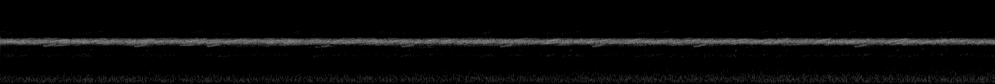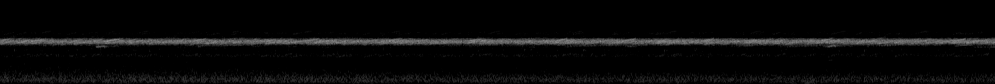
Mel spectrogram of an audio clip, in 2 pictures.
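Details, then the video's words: Many spring peepers calling together near wetlands in North Carolina, their shrill, high peeping merging into an unbroken ringing drone that holds steady throughout, with a faint low background hiss. "NC Peeper frogs"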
